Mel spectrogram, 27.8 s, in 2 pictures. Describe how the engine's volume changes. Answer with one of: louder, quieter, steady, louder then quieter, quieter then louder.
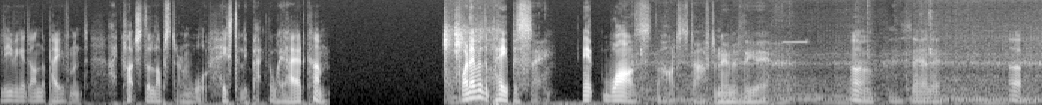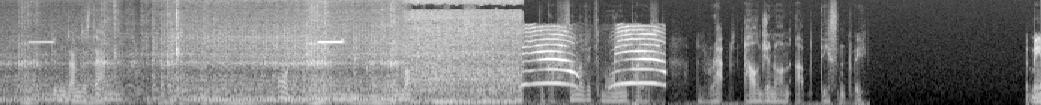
louder.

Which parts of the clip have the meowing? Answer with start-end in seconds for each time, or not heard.
5.9-6.7, 20.8-22.8.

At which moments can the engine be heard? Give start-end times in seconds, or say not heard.
8.2-20.9.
